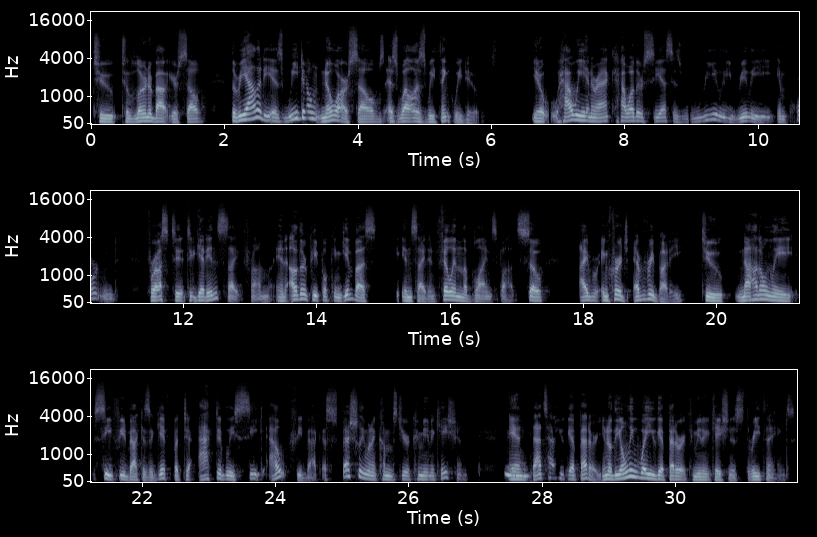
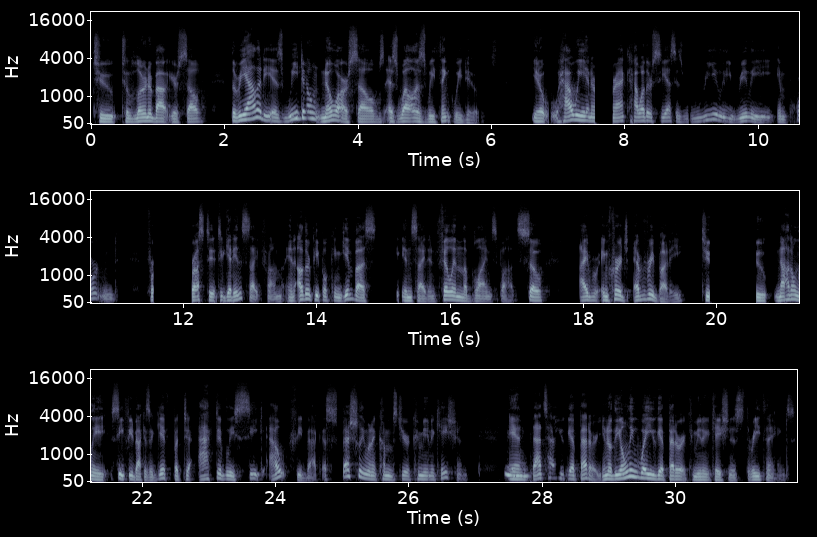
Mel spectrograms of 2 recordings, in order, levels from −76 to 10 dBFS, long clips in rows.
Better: first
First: none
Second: audio freezing; at 7.5 s, at 12 s for 0.5 s and at 20 s for 0.5 s

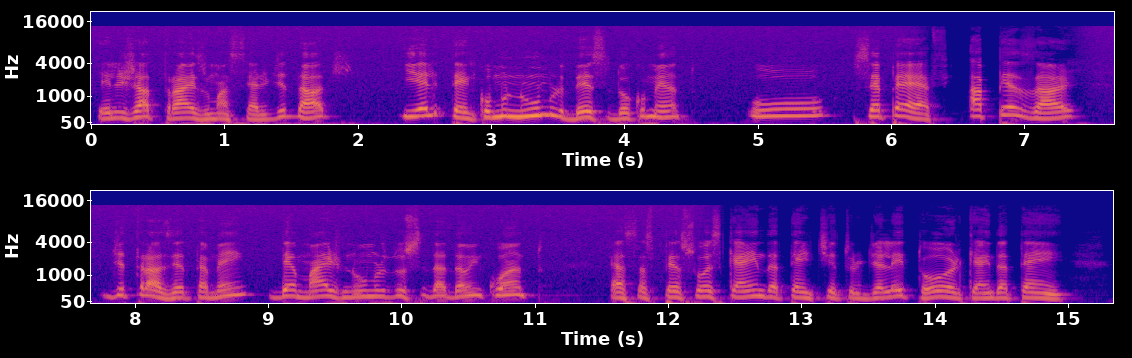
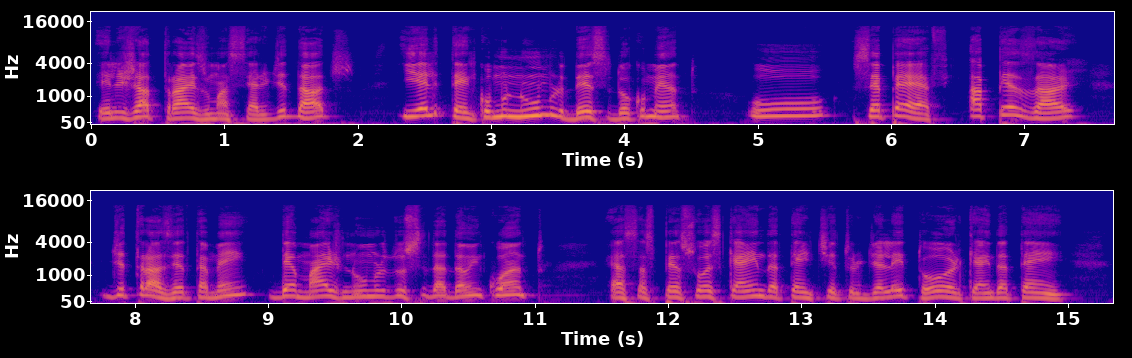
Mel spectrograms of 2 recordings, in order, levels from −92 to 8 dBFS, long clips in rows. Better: second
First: hiss; faint; until 6 s and from 7.5 to 12 s; 20 dB below the speech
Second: none

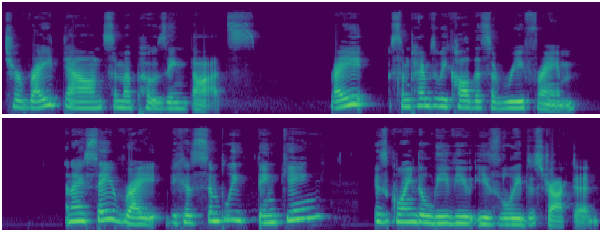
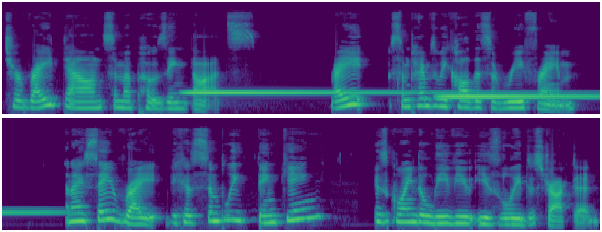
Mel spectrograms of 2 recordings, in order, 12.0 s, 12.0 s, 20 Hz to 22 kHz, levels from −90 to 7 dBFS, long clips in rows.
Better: first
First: none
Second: doorbell; loud; from 2 to 6.5 s; peak 4 dB above the speech

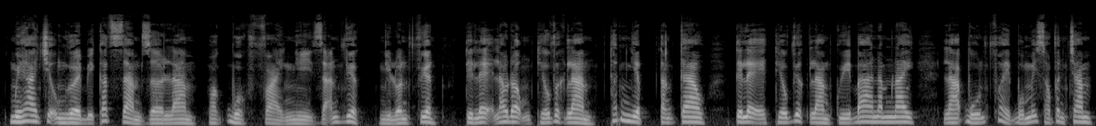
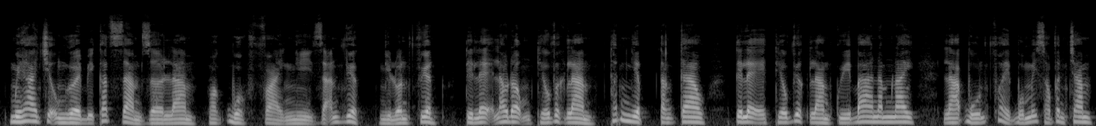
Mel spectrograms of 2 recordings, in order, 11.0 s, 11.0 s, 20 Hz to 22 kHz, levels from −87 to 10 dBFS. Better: first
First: none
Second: muffled; slightly; fading above 2 kHz

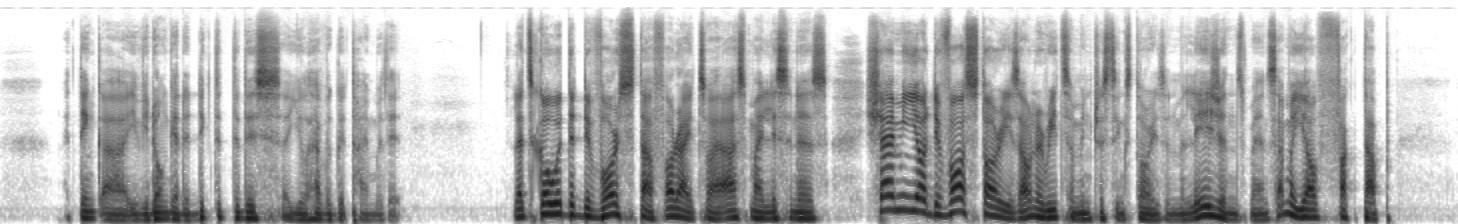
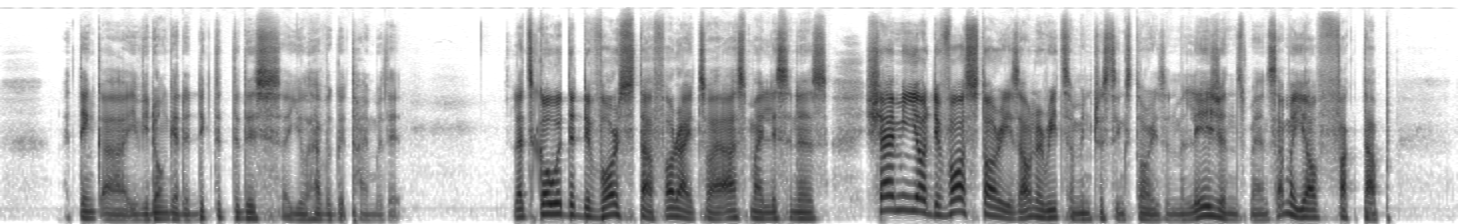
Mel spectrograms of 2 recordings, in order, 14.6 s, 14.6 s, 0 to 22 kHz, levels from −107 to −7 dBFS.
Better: first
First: none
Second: thin; very slightly; fading below 650 Hz

